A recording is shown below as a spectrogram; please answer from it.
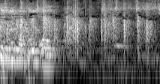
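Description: A church congregation applauds in scattered fashion, sharp individual claps rising through the second half while a voice speaks over the start.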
